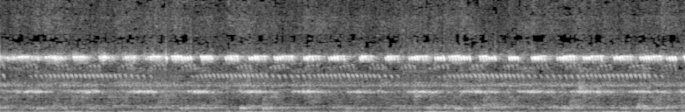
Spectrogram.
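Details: Crickets played to drive away rats, lull listeners to sleep and tutor songbirds: a dense, unbroken insect chorus of high, rapidly pulsed chirps over a lower pulsing band, with soft beats swelling and fading about every half second.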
